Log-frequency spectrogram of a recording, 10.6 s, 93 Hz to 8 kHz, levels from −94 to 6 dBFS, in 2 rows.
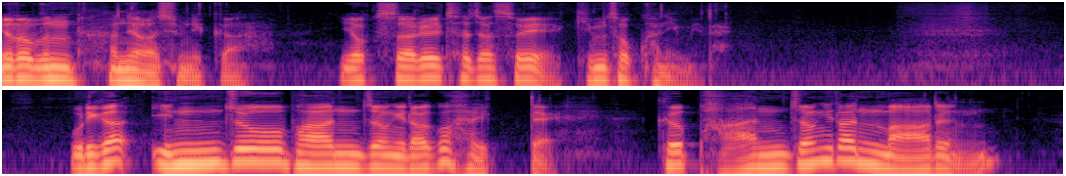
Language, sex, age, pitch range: Korean, male, 40-59, 105-150 Hz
